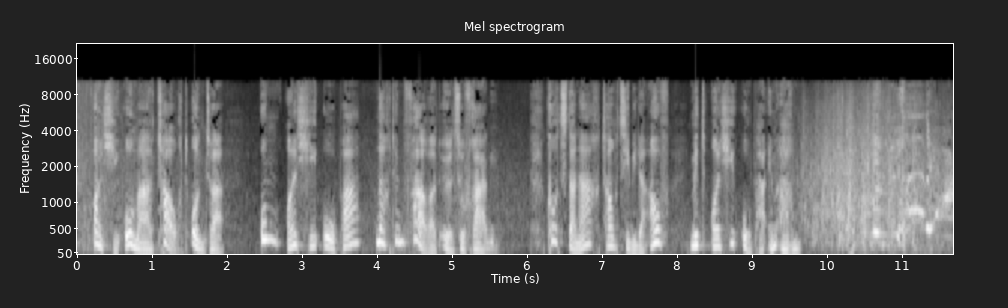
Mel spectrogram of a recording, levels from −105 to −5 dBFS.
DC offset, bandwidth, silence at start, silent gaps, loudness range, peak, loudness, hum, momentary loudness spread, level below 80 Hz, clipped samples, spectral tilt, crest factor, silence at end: under 0.1%; 10.5 kHz; 0 s; none; 3 LU; 0 dBFS; -17 LUFS; none; 7 LU; -48 dBFS; under 0.1%; -5 dB/octave; 16 dB; 0 s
